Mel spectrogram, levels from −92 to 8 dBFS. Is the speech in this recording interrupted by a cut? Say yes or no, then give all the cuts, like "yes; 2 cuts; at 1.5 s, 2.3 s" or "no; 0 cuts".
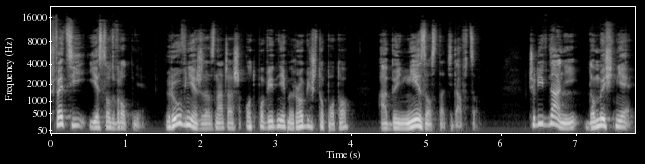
yes; 1 cut; at 3.1 s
